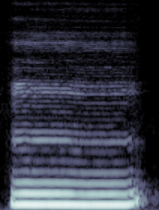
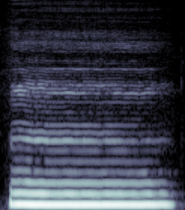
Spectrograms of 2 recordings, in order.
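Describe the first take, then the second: The two takes are said the same way.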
